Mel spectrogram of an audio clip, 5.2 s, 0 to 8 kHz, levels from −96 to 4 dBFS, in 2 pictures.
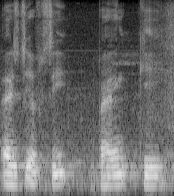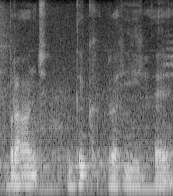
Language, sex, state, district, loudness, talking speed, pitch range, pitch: Hindi, male, Madhya Pradesh, Bhopal, -18 LUFS, 80 wpm, 95-115 Hz, 110 Hz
